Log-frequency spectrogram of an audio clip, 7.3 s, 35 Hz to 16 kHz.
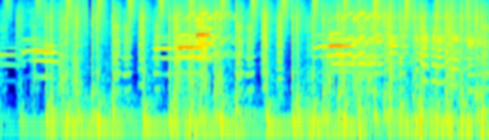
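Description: A cat meows repeatedly in the video game Deltarune Chapter 4, the cries standing out over steady background music and occasional thunks.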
